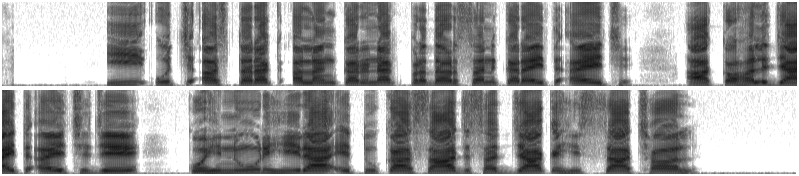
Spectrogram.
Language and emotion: Maithili, neutral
